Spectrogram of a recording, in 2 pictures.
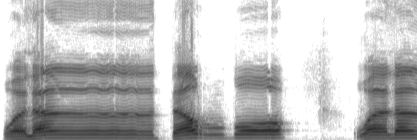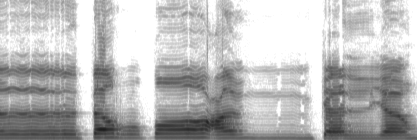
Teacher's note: Walaupun selepas huruf ta itu ada huruf ra yang tebal mati, ta itu tetap dikekalkan nipis. Tidak ada dalam keadaan huruf ta itu tebal.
